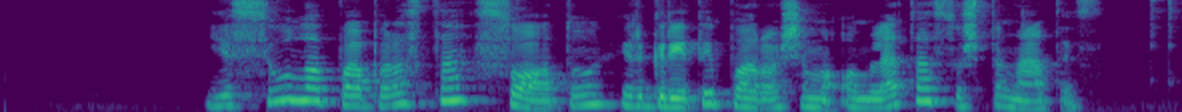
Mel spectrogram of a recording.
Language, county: Lithuanian, Utena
